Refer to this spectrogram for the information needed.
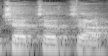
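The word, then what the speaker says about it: chá-chá-chá: E o tchá-tchá-tchá, como é que fala tchá-tchá-tchá? É assim mesmo, né? Tchá-tchá-tchá. Assim mesmo, assim mesmo.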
